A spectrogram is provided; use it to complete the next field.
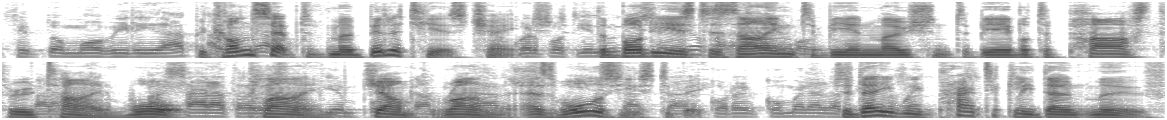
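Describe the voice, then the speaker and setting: Using vocal fry, a man swings widely in pitch and sharply in loudness. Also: medium pitch for a man, moderate pace. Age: 60s. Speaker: health coach. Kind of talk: interview. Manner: animated.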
